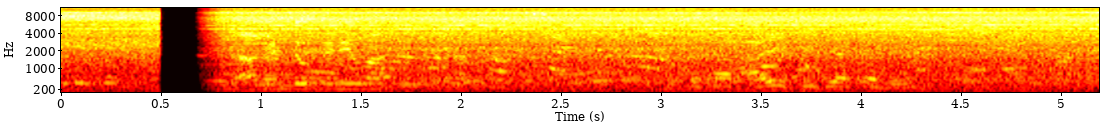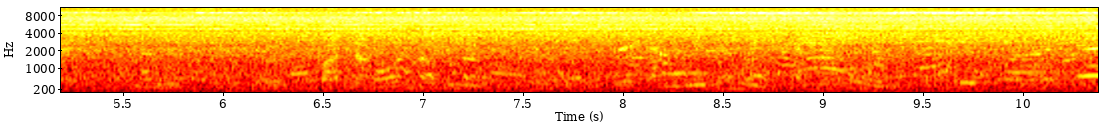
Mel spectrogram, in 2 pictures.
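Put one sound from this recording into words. Young children chatter and call out nearby outdoors.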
